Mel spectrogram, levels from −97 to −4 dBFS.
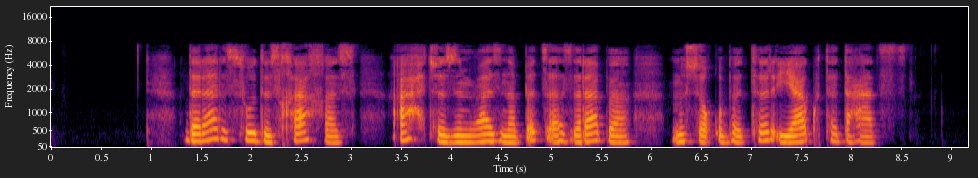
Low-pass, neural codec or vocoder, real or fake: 7.2 kHz; none; real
